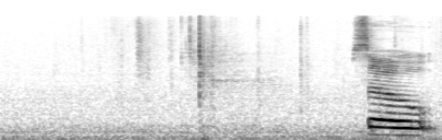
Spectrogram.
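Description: Cards rustle softly as they are shuffled and laid down.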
